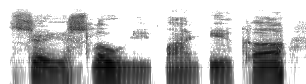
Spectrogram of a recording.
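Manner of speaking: low, soft, slow drawn-out delivery.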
